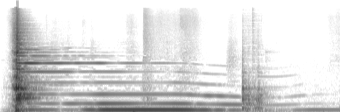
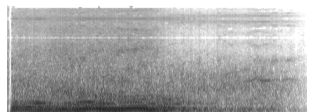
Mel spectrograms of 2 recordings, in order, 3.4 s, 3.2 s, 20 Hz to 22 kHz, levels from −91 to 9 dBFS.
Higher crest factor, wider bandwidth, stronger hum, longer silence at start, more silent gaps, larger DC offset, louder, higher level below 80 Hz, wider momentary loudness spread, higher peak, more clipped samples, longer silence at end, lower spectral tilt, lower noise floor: first, 24 dB vs 14 dB; about the same, 16.5 kHz vs 16.5 kHz; neither; about the same, 0.1 s vs 0.1 s; neither; neither; second, -22 LUFS vs -13 LUFS; second, -46 dBFS vs -28 dBFS; first, 22 LU vs 19 LU; about the same, 0 dBFS vs 0 dBFS; neither; second, 0.15 s vs 0.35 s; second, -3.5 dB/octave vs -7.5 dB/octave; first, -50 dBFS vs -33 dBFS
